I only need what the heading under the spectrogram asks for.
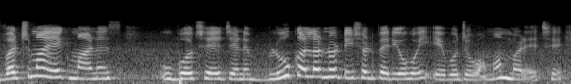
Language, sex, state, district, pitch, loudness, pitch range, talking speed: Gujarati, female, Gujarat, Valsad, 270 Hz, -13 LUFS, 255-300 Hz, 170 wpm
